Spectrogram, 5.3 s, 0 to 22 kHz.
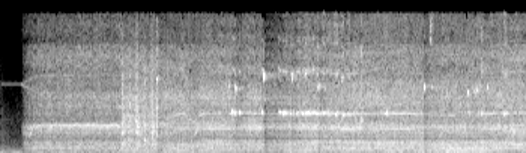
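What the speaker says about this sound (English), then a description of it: "Right now that we have all of our holes started with a pilot hole, we'll enlarge them to the final size." A power drill enlarging pilot holes in the frame of a 2008 Honda CR-V for a base plate install, a loud steady high whine held for several seconds, close, with a brief pitch shift and no talk.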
